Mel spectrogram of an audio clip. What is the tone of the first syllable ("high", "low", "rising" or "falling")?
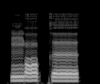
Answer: high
